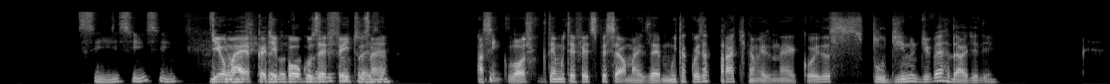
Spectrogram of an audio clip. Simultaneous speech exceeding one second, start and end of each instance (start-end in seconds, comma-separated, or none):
2.2-3.9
